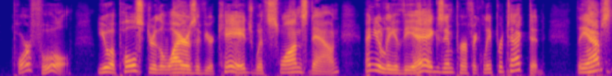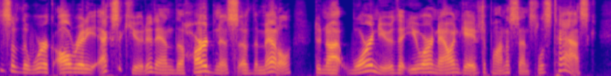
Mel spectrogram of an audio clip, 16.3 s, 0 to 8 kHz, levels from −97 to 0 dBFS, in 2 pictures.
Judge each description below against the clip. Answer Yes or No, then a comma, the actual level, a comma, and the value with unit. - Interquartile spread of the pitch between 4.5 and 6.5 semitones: Yes, average, 4.9 semitones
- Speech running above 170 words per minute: No, average, 165 wpm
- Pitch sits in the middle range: Yes, medium, 150 Hz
